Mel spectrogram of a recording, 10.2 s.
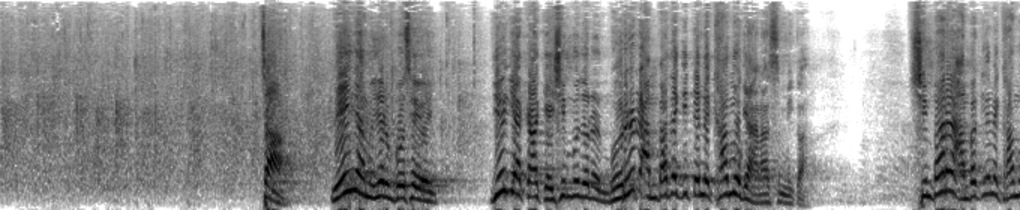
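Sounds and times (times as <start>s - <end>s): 
congregation applause at a church service: 0.0s - 5.2s
speech: 2.6s - 8.2s, 9.1s - 10.1s.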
